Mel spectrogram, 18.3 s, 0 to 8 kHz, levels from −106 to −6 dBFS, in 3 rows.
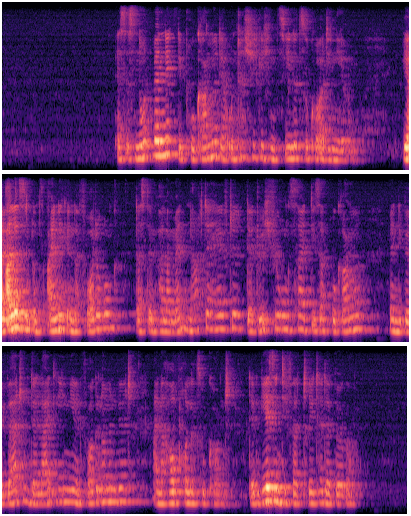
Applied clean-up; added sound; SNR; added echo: none; none; none; reverberation time 0.3 s.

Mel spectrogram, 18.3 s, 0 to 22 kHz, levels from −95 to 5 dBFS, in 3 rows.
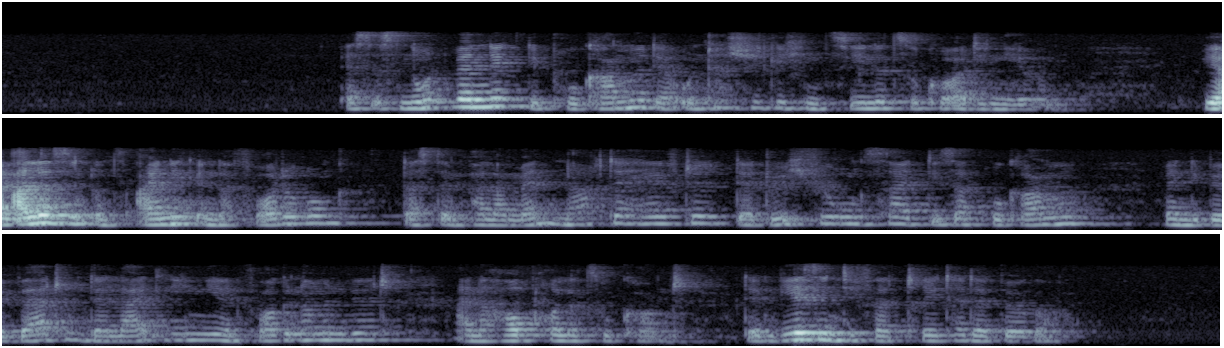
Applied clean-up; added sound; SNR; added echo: none; none; none; none.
